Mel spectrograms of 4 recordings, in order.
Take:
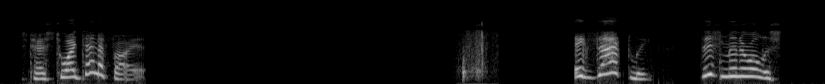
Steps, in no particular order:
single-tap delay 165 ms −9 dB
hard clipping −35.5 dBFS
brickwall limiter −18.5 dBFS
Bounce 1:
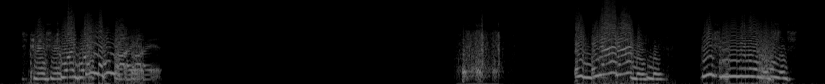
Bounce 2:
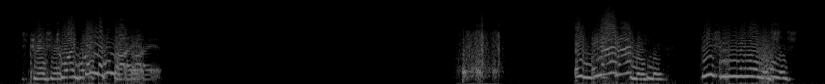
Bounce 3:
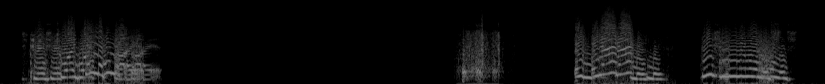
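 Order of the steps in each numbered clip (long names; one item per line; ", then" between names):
single-tap delay, then hard clipping, then brickwall limiter
brickwall limiter, then single-tap delay, then hard clipping
single-tap delay, then brickwall limiter, then hard clipping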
